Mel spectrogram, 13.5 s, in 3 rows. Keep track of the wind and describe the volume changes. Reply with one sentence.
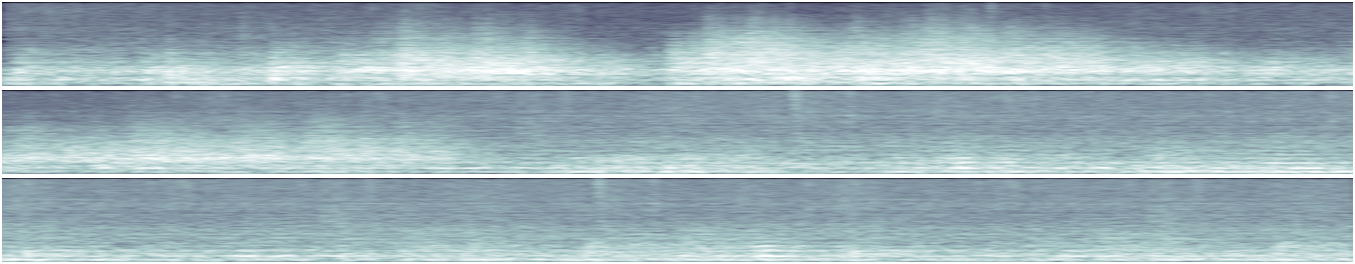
The volume of the wind goes down.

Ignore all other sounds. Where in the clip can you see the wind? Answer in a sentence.
The wind can be heard from 0.0 to 13.4 s.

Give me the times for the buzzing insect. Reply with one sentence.
The buzzing insect can be heard from 0.0 to 13.4 s.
